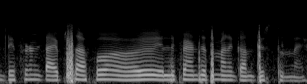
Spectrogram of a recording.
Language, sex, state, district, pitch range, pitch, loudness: Telugu, female, Andhra Pradesh, Guntur, 200-220 Hz, 210 Hz, -26 LUFS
